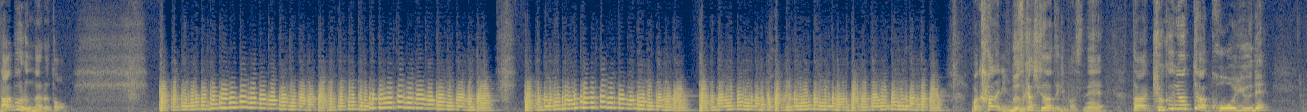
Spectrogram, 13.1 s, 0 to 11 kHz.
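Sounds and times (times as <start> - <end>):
player breathing: 0.7 - 1.6, 5.0 - 5.2, 9.5 - 9.7
trumpet double tonguing: 1.6 - 9.6.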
